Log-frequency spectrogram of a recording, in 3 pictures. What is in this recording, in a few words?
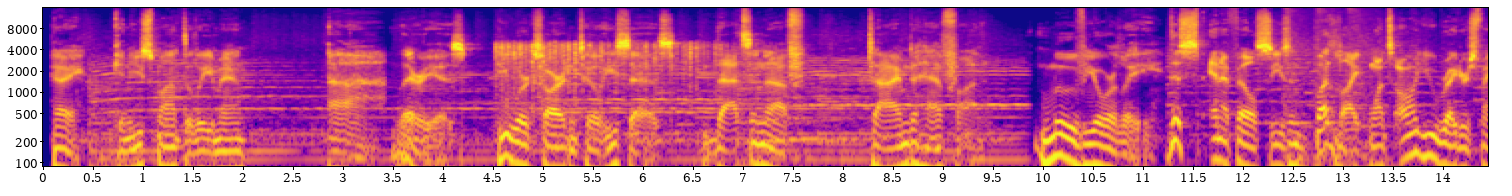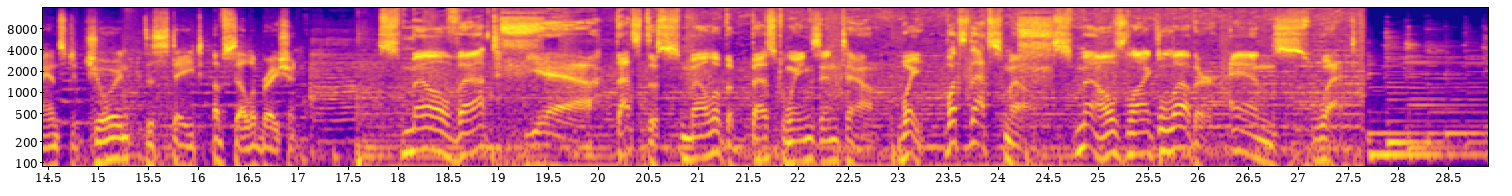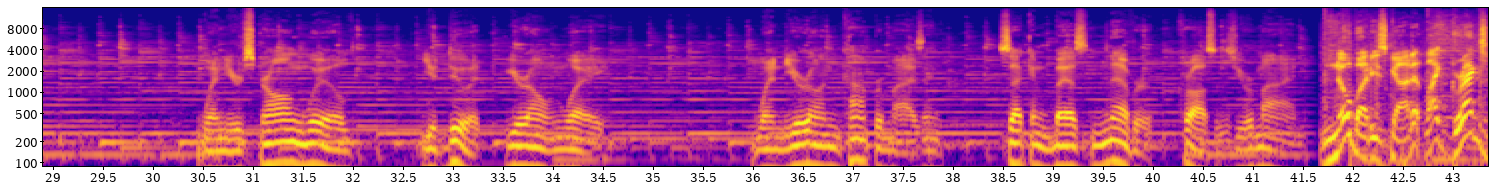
Commercial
